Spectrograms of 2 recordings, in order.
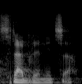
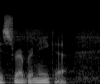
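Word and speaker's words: Srebrenica: that are from srebenica we call it stabbed Aneesa but Americans say Streb Anika I couldn't say it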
